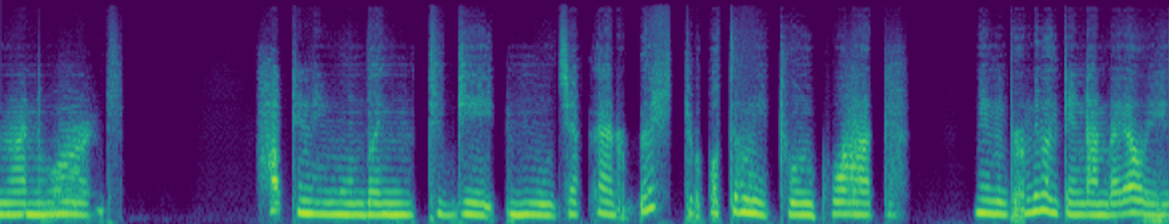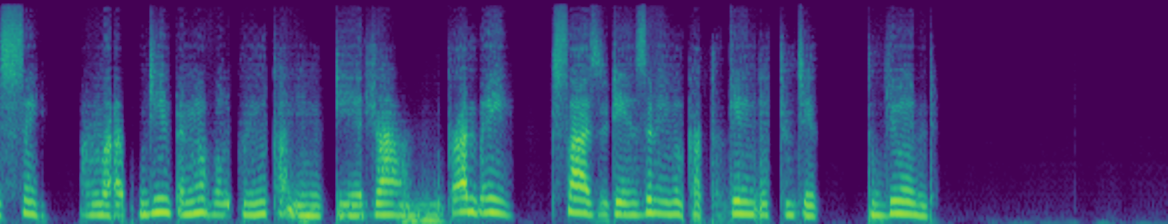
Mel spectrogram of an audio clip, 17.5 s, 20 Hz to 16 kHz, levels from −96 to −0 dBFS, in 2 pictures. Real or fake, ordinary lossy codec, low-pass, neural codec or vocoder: fake; none; 14.4 kHz; codec, 44.1 kHz, 0.9 kbps, DAC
